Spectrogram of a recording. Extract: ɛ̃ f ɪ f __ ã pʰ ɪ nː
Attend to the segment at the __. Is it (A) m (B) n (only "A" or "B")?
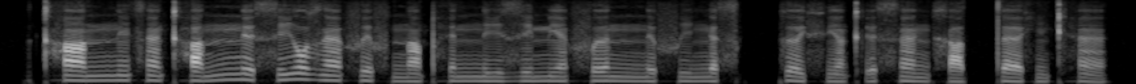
B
